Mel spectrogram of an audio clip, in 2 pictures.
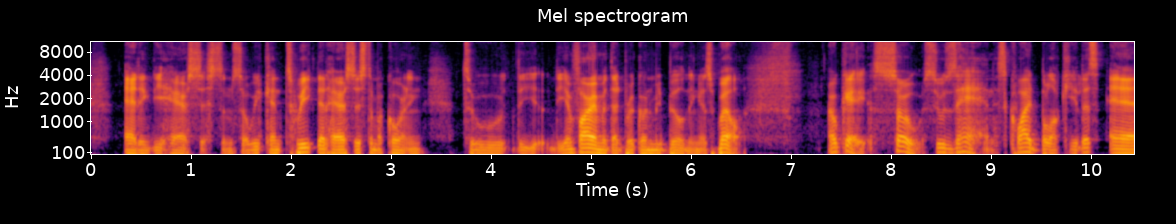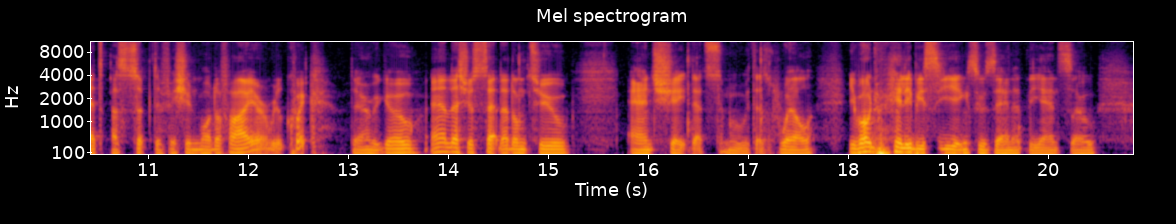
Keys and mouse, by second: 10.6-17.8 drag, 16.4-17.8 right drag.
